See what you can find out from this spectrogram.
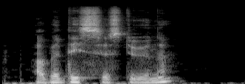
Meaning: definite plural of abbedissestue
- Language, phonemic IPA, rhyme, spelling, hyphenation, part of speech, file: Norwegian Bokmål, /abeˈdɪsːə.stʉːənə/, -ənə, abbedissestuene, ab‧bed‧is‧se‧stu‧e‧ne, noun, Nb-abbedissestuene.ogg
